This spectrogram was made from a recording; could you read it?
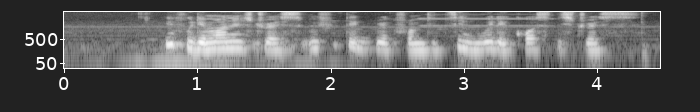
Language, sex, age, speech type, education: Nigerian Pidgin, female, 15-29, spontaneous, tertiary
